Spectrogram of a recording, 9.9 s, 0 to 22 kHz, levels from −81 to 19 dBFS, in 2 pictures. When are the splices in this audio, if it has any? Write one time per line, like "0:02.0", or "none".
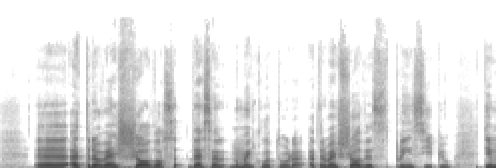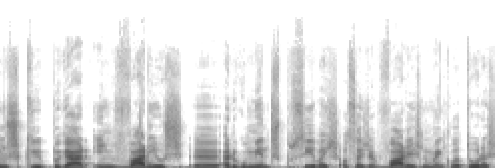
none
